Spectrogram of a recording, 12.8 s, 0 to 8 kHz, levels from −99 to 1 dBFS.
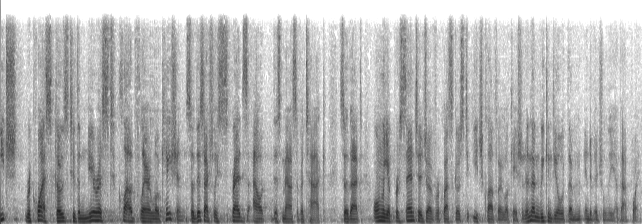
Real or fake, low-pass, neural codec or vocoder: fake; 7.2 kHz; codec, 16 kHz, 1.1 kbps, Voila-Tokenizer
